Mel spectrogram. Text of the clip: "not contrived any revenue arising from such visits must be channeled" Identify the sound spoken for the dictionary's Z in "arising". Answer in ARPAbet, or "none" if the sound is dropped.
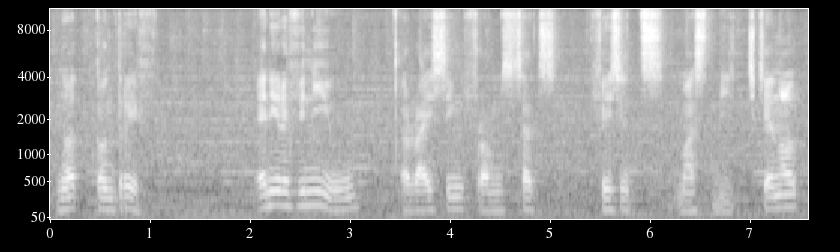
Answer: S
